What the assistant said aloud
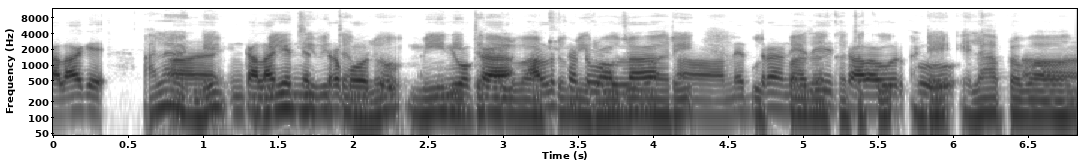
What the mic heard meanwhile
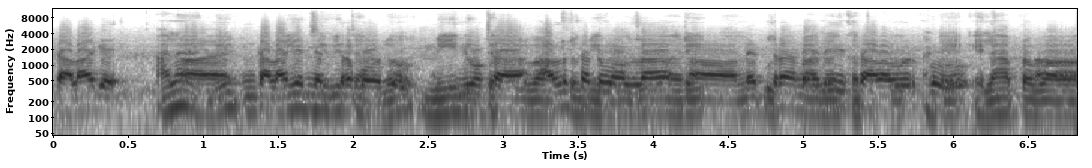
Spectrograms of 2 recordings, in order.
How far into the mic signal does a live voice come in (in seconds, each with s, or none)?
none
